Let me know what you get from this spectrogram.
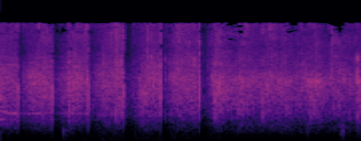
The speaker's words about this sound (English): Thank you so much. That was really great. We appreciate all the help. I just think you all deserve a big round of applause for making that to happen.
